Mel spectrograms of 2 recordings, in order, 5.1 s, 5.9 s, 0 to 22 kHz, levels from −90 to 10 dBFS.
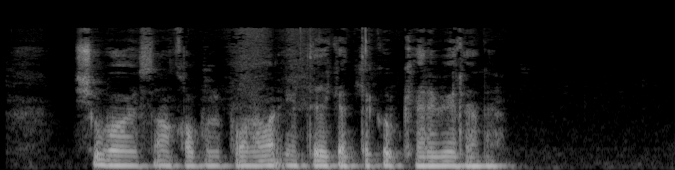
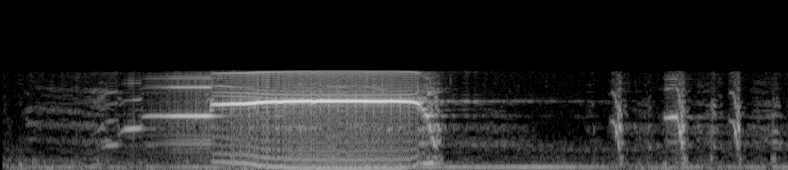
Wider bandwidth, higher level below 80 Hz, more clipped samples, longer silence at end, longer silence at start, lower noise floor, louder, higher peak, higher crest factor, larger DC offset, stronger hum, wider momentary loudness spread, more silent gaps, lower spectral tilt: first, 11.5 kHz vs 4 kHz; second, -48 dBFS vs -38 dBFS; neither; first, 1.2 s vs 0.35 s; second, 0.55 s vs 0.95 s; first, -70 dBFS vs -47 dBFS; second, -28 LUFS vs -10 LUFS; second, -12 dBFS vs -6 dBFS; first, 18 dB vs 12 dB; neither; neither; second, 7 LU vs 23 LU; neither; first, -6.5 dB/octave vs -5 dB/octave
